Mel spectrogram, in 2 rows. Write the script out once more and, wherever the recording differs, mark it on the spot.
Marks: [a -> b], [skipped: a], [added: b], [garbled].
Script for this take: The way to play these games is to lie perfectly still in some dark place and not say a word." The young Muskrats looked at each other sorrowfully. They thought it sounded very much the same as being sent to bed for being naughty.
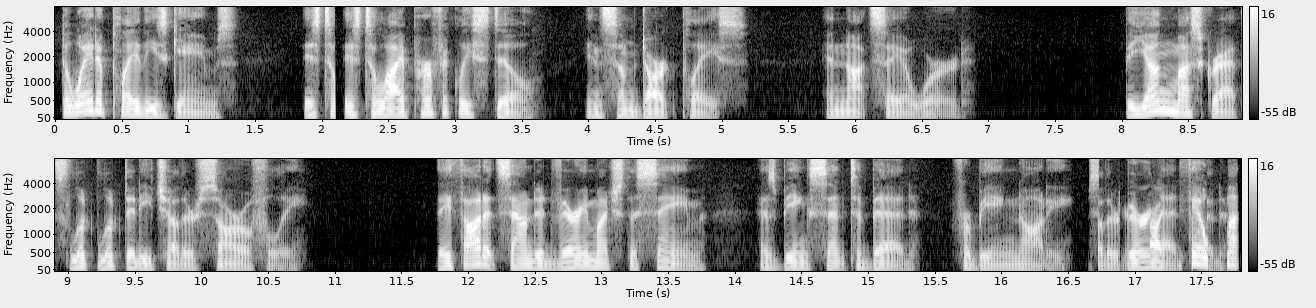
The way to play these games is to [added: is to] lie perfectly still in some dark place and not say a word." The young Muskrats looked [added: looked] at each other sorrowfully. They thought it sounded very much the same as being sent to bed for being naughty. [garbled]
